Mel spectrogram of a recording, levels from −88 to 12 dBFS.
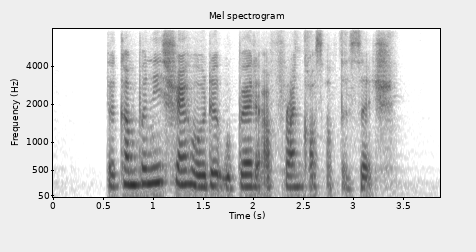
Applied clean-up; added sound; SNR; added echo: neural mask model RNNoise.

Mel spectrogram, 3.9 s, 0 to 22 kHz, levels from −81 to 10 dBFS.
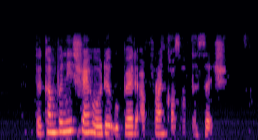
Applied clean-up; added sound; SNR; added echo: classical method spectral subtraction.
